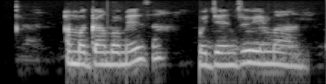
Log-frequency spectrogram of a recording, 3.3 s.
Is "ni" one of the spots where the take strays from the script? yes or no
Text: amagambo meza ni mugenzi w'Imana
yes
